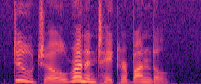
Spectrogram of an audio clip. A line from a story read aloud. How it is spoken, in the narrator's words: she cried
